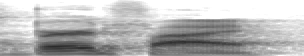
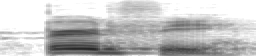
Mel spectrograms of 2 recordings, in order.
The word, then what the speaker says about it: Birdfy: want to mention that a lot of people pronounce it including myself pretty much this whole video as birdy but they've actually come out and stated that they're pronounced bird fee so some cool features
